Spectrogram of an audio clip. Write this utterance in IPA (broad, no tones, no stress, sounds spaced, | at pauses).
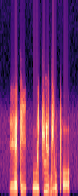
ɦ ɛ t i | w ɪ t͡ʃ lʲ u d i w pʰ ɔ̰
